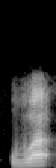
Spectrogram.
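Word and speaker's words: و: This is W sound in English. It's not V sound, it's W. You can't say Va, Va, Va. You have to say Wa.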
